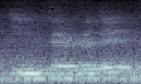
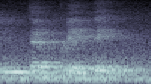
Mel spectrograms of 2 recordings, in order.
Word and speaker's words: intérprete: Fíjate que acá inter intérprete intérprete intérpreté. Sí, te das cuenta que el donde recae la voz tiene mucho que ver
